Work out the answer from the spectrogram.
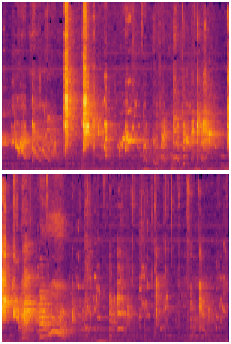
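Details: Budgies chirping: a quick jumble of short, scratchy high chirps and squawks tumbling over one another, with a few lower, softer warbled notes near the middle.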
